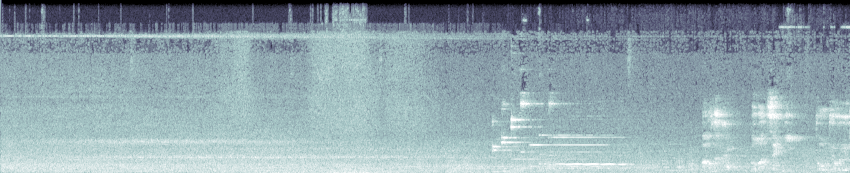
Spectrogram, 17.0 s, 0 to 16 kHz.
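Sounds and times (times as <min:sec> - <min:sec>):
train rumbling on tracks: 0:00.0 - 0:17.0.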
